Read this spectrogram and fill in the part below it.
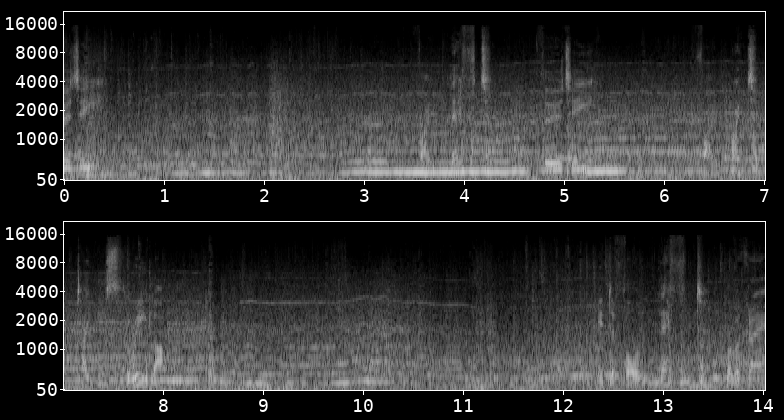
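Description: A rally car engine revs hard, rising and falling as gears change.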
